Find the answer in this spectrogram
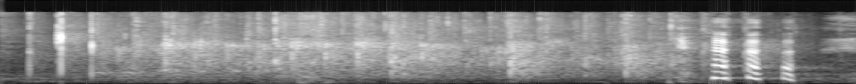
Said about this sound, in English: So that's talk number one. You can all clap.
